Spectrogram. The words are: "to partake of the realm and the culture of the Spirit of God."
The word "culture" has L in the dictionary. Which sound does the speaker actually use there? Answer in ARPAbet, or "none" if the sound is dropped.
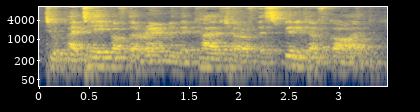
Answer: L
